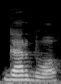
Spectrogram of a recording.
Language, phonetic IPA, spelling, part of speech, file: Polish, [ˈɡardwɔ], gardło, noun, Pl-gardło.ogg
